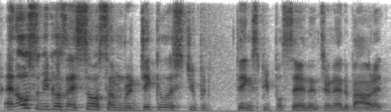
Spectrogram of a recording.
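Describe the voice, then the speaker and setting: A man's voice: on the high side, very animated, very fast, breathy edge. A young man from Ukraine with a Russian accent, co-hosting a casual gaming stream in a rambling, jokey, crude way. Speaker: podcast co-host.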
